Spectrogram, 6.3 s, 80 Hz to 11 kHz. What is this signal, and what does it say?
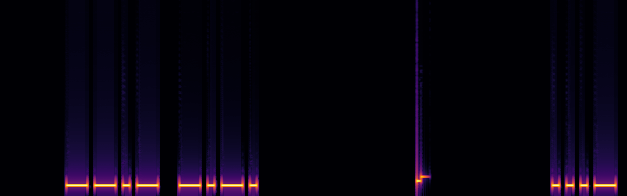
Morse code, heard as a keyed tone, about 17 wpm, 700 Hz. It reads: QC V
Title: US States and Canadian Provinces 17wpm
